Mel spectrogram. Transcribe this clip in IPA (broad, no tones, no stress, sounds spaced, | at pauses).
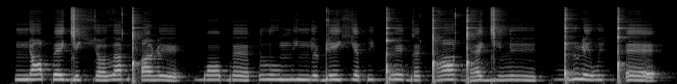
ɲ ɑ p ɛ ɟ ɛ ç ø ðˤ e ǃʼ ɑ ɳ ø | b ɔ b œ | l u m i ɲ ø ɖ e ç ɛ p i ɡ͡ǃ ø ɡ œ ɡ͡ǃ ɑ ɡ͡ǃ æ ɟ i l ʉ | ɡ͡ǃ y ɳ e w ʉ ǃʼ ɛ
